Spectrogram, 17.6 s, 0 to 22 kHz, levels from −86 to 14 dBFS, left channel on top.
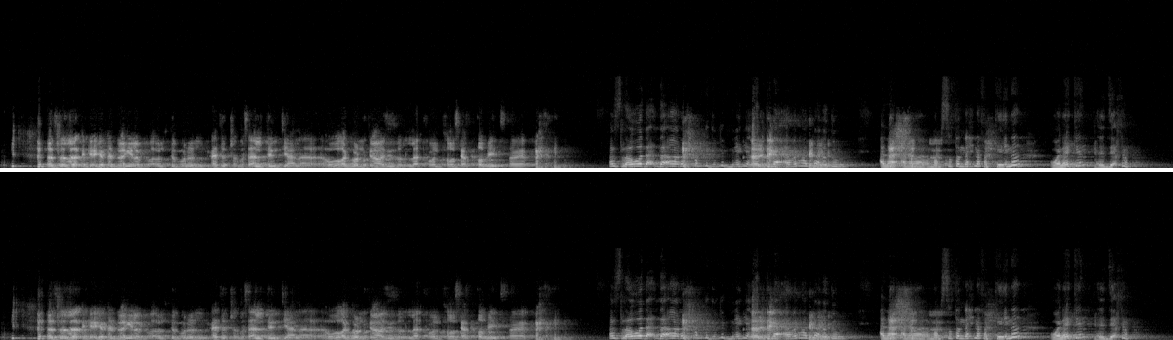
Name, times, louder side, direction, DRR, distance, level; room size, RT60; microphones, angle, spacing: voice 1, 0.5-8.3 10.2-10.4 11.2-11.8 12.1-12.4 13.3-14.1 14.8-14.9 16.0-16.2, left 2 dB, 30° left, 0 dB, 2.5 m, -25 dB
voice 2, 9.1-12.7 13.2-15.3 15.8-16.9, left 1 dB, 5° left, 6 dB, 0.6 m, -24 dB
27.0 x 25.0 x 3.9 m, 1.2 s
head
